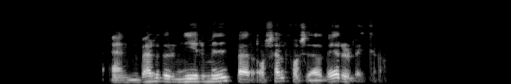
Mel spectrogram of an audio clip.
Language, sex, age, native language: Icelandic, male, 50-59, Icelandic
